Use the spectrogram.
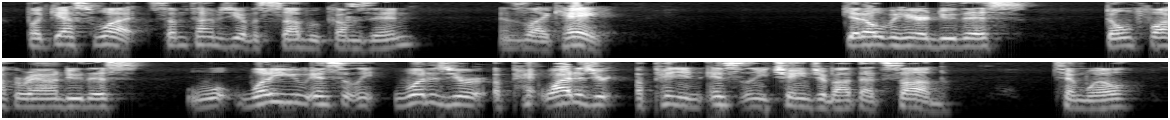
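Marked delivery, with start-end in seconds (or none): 2.8-6.6 put-on authoritative, commanding voice. Imitating a strict substitute teacher giving orders: imitating an authoritative tone. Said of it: "They have an authoritative tone".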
